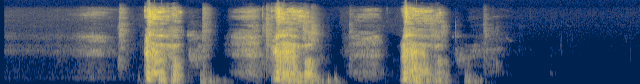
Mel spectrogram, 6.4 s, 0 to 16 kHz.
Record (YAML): three_cough_length: 6.4 s
three_cough_amplitude: 32767
three_cough_signal_mean_std_ratio: 0.33
survey_phase: beta (2021-08-13 to 2022-03-07)
age: 65+
gender: Male
wearing_mask: 'No'
symptom_none: true
smoker_status: Ex-smoker
respiratory_condition_asthma: false
respiratory_condition_other: false
recruitment_source: REACT
submission_delay: 1 day
covid_test_result: Negative
covid_test_method: RT-qPCR
influenza_a_test_result: Negative
influenza_b_test_result: Negative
